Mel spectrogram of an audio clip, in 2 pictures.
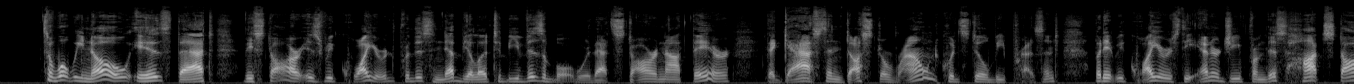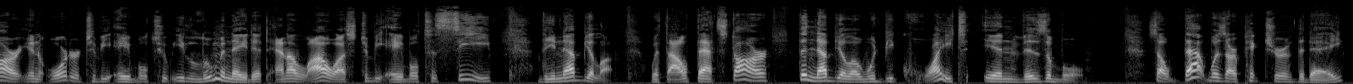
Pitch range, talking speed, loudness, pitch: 120-150 Hz, 165 wpm, -27 LUFS, 135 Hz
